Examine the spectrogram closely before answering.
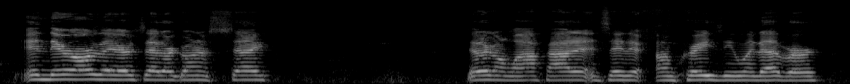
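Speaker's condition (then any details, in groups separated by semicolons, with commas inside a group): Brain injury; memory problems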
